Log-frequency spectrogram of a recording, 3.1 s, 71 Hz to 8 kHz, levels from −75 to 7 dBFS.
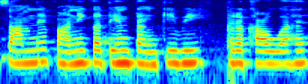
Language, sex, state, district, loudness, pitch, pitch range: Hindi, female, Jharkhand, Deoghar, -14 LUFS, 235 Hz, 230-235 Hz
